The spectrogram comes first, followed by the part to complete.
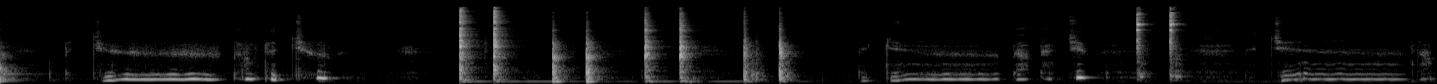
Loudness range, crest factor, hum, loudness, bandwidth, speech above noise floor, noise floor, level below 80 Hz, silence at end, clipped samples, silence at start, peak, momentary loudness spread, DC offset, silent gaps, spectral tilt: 10 LU; 32 dB; none; -26 LUFS; 15.5 kHz; 34 dB; -67 dBFS; -78 dBFS; 0.1 s; under 0.1%; 0 s; 0 dBFS; 22 LU; under 0.1%; none; -1.5 dB/octave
